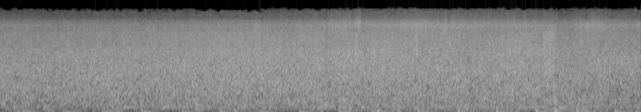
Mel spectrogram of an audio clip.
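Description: Whitewater rapid rushing and churning around a canoe running through it, a steady loud roar of broken water, with low irregular buffeting on the microphone.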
